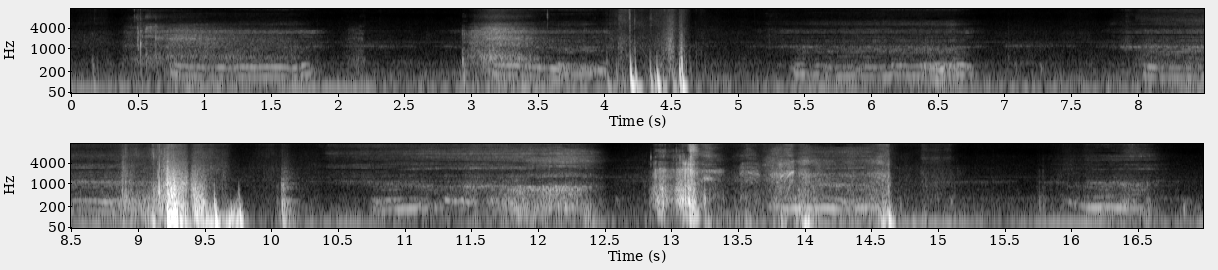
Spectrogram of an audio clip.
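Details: Repeated low fluttering snores on each breath, broken by a few louder snorts and knocks in a quiet room; snoring.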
